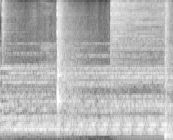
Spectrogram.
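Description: Electric organ holding a sustained chord, with a single drum-kit hit about two-thirds of a second in. Near the end a cymbal wash and a low bass note come in.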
